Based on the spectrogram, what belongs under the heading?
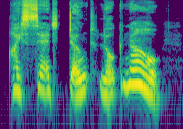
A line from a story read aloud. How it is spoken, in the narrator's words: Felicity hisses through clenched teeth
